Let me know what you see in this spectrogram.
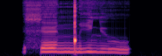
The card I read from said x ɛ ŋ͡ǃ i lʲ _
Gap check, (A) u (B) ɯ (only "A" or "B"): A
